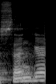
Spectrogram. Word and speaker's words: Sangha: Estar en una sangha es tener una comunidad con la que compartir el camino. La pronunciación en sánscrito sería así. Sangha.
